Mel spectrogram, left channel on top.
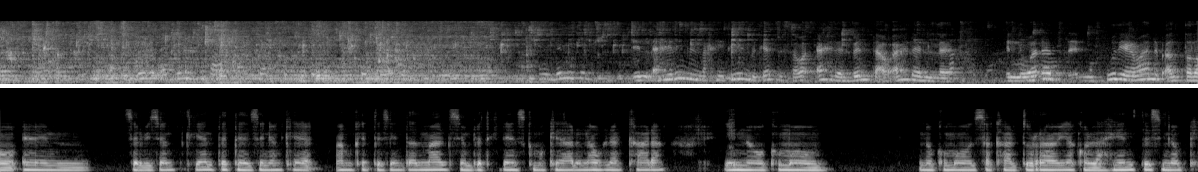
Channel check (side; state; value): both; different; correlation 0.00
